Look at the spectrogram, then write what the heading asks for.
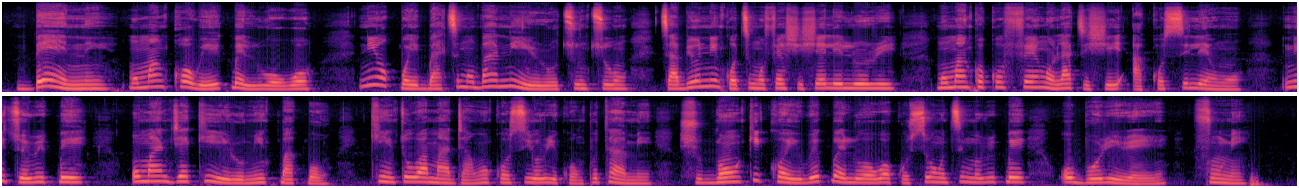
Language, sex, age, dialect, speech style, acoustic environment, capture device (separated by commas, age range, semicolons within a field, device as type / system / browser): Yoruba, female, 25-34, Nigeria - Lagos Yoruba, relaxed; focused, silence, mobile / macOS / Safari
